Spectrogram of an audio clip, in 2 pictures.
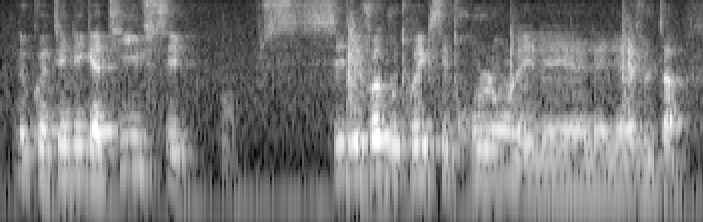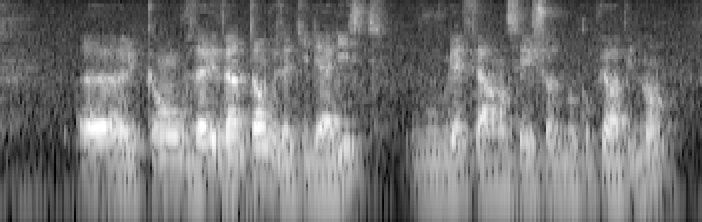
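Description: Light background noise and audible room echo surround a man whose intonation is lively and whose pace is moderate. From France. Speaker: nutrition expert. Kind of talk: interview monologue. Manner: hesitant with repetitions. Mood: calm, reflective. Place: meeting room.

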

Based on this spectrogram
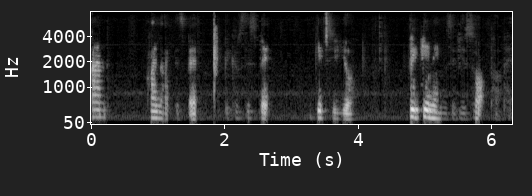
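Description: Her loudness swings widely as the woman speaks at a moderate pace. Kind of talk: tutorial. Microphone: camera far.

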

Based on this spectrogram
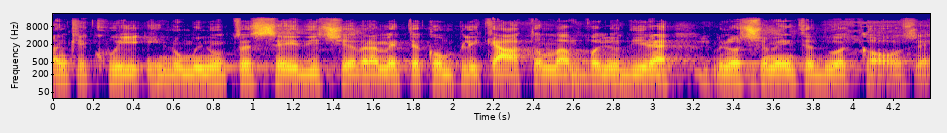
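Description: The voice belongs to a man. He talks very quickly. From Udine, Friuli; Friuli. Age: 40s. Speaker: mayoral candidate; candidate. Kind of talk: political debate. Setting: stage with audience. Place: stage. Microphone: lapel.

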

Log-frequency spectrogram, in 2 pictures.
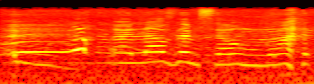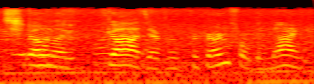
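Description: The speech moves at a very slow pace with ordinary pitch variation over noticeable background noise. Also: woman, high pitch for a woman, dry sound with no echo. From Israel. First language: Hebrew. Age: 60s. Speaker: rebirthing teacher and activist; rebirthing teacher. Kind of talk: interview. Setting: outdoors. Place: garden.

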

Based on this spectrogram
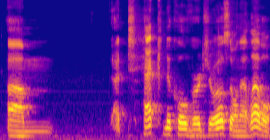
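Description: Ordinary pitch variation in a man's voice, a normal speaking voice. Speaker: comedian. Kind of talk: casual chat.

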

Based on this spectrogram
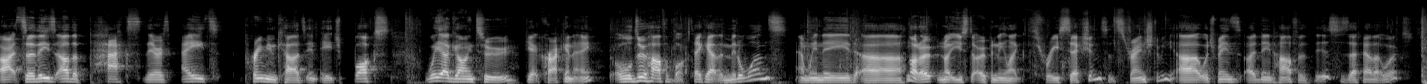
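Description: Bright and sharp in tone, a man talks at a fairly quick pace with ordinary pitch variation. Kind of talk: casual unboxing commentary. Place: home room.

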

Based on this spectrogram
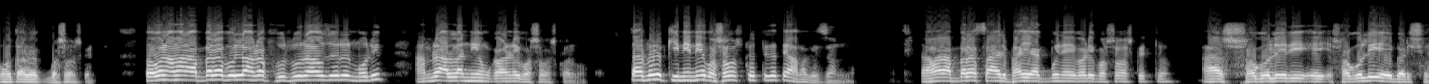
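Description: His voice sits fairly high for a man. The man's intonation moves in a lively way. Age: 60s. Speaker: owner of a historic mansion. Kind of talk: interview.

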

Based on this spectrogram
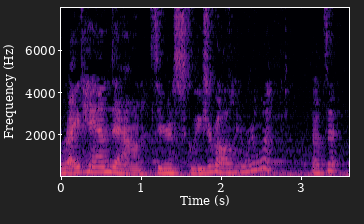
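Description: A woman speaks. There is noticeable background noise behind her. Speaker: fitness instructor. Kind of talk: workout class instruction. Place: home room. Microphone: camera far.

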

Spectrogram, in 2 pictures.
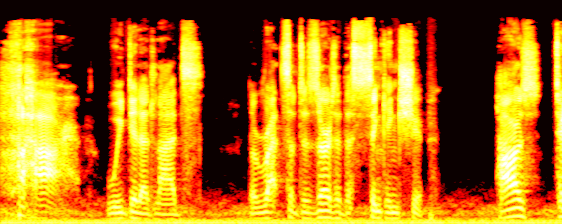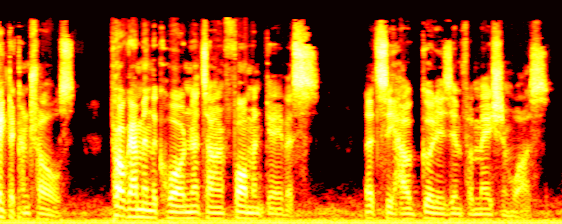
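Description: Someone performs a cackling, put-on character voice at a moderate pace, with clear background noise. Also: man. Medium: audio drama. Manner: gloating, boastful, cackling.

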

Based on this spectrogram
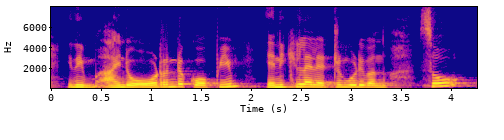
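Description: The speaker is a woman. Noticeable background noise runs under her voice. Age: 50s. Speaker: social worker. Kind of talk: interview.

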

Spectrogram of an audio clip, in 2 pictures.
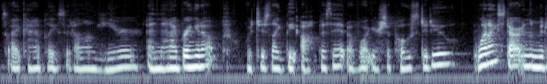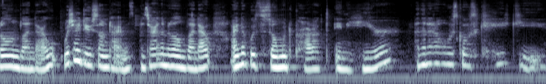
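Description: Her intonation fairly even, a woman speaks at a fairly quick pace. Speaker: beauty vlogger. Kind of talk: casual makeup tutorial chat. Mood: relaxed, chatty, amused. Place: home room.

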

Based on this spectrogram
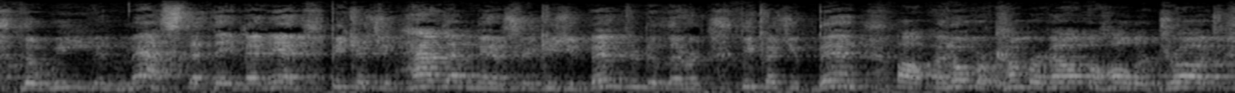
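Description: With hardly any pauses, a man with a high voice speaks in a monotone, flat delivery at a fairly quick pace, with light background noise and audible room echo. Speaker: pastor. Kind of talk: sermon. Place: church. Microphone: camera far.

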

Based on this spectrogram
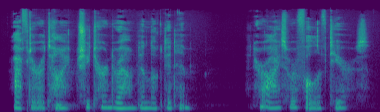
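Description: The tone is gentle and soft-spoken. The pace is moderate. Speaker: storyteller reading aloud. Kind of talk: story reading. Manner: soft, gentle bedtime reading voice.

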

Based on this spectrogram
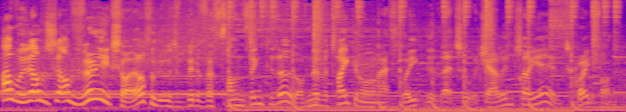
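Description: A man's voice, dry with no echo, over clear music in the background. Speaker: record-holding fast talker. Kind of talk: interview answer. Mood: cheerful, upbeat. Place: waterside. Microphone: lapel.

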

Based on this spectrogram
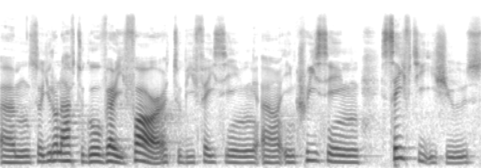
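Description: With a very deep, low pitch, a woman speaks at a fairly slow pace with hardly any pauses. Her loudness swings widely while her pitch variation stays ordinary. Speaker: business executive and human rights advocate; panelist. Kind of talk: panel discussion. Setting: stage with audience. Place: stage. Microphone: handheld.

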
